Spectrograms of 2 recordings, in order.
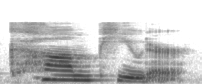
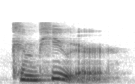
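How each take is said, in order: First: The first vowel is full and clear. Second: The first vowel is short and weak. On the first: The speaker calls it wrong. "we don't say computer. That's wrong" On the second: The speaker calls it right. "We say computer"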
